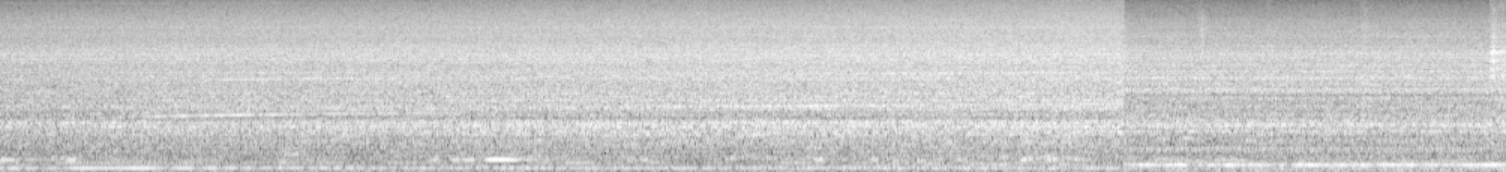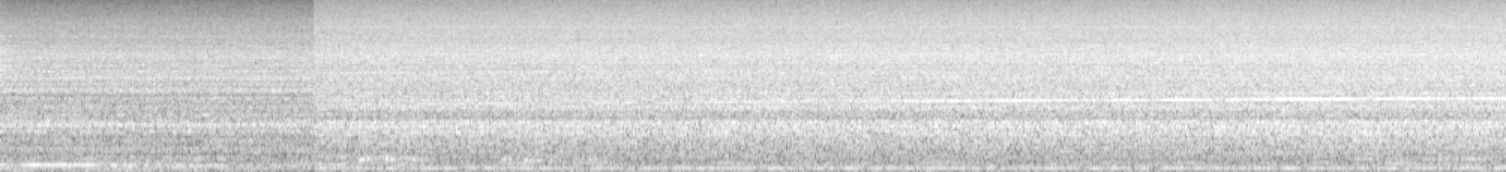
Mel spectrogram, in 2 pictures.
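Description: Steady machine whir and air rush from an enclosed laser cell as it burns paint from an alloy wheel's rim, over a low hum with faint high whines, one rising slowly near the end. For several seconds in the middle the tone changes, with a deeper hum.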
